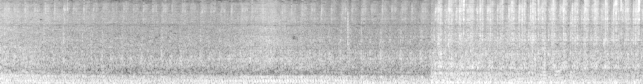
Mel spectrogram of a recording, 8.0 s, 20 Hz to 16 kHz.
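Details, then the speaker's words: Motorcycle engine run with no oil at all: fast, uneven metallic ticking over the idle that gets busier when revved. The tensioner has gone loose, leaving the timing chain slack and rattling; a further 5–6 km would have seized the engine. "మన timing chain tension అనేది loose అయిపోయి ఈ sound create అయిపోయింది అనమాట."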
